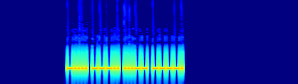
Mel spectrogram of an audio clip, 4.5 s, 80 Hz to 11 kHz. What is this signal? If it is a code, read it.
Morse code, heard as a keyed tone, about 44 wpm, 700 Hz. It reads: 6839
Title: Numbers - 4-Digit 45wpm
